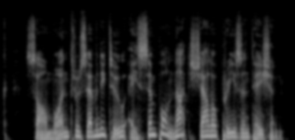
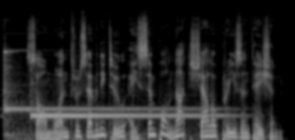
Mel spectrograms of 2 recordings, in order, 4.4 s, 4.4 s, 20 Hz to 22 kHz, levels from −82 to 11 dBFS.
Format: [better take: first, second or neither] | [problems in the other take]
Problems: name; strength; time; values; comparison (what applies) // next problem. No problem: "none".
first | doorbell; loud; until 3.5 s; peak 2 dB above the speech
